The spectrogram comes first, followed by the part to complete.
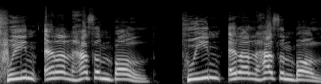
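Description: A man does a put-on character voice at an extremely high pitch, with a fairly bright tone and lively intonation. He goes at a fairly slow pace in a very clean recording with a silent background, the sound dry and close with no echo.

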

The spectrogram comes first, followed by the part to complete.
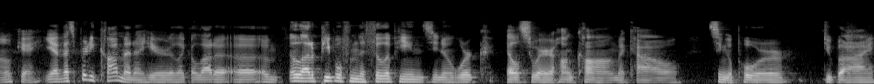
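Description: Here a man talks in an American accent at a moderate pace, with ordinary pitch variation. His pitch is fairly low, and he has a normal speaking voice. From Texas. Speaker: podcast host. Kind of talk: casual interview.

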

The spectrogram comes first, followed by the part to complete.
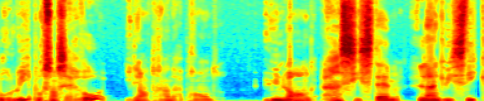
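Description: This man's pitch rises and falls very widely. His speech moves fairly slowly. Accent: Dutch. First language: Dutch (speaking French). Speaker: psychology professor. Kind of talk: interview, explaining research. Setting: studio recording in Brussels.

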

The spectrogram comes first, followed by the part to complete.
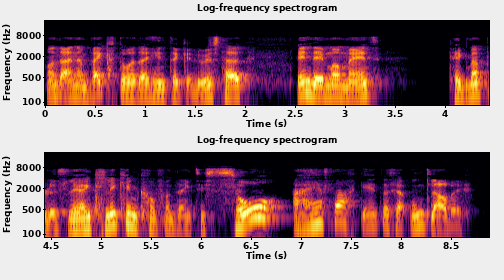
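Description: The pace is moderate. The intonation is lively. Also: man. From South Tyrol, Italy. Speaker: podcast host, sales and marketing coach. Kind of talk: solo podcast monologue. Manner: casual, conversational.

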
